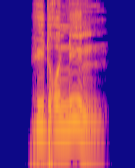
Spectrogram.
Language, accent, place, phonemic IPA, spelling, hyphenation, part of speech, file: German, Germany, Berlin, /hydʁoˈnyːm/, Hydronym, Hy‧d‧ro‧nym, noun, De-Hydronym.ogg
- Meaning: hydronym (name of a body of water)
